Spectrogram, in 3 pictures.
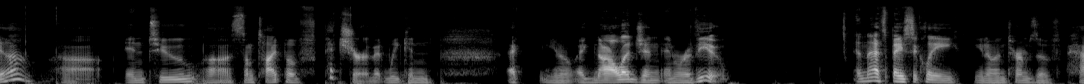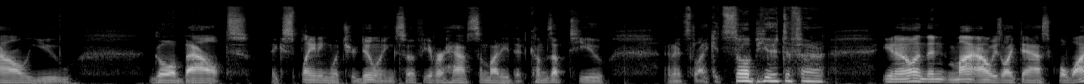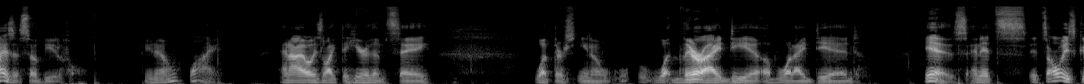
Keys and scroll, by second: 0.4 space, 1.9 space, 3.3 space, 6.7 space, 11.2 space, 12.6 space, 14.1 space, 15.5 space, 18.1 space, 22.4 space, 23.7 space, 26.2 space, 31.1 space.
